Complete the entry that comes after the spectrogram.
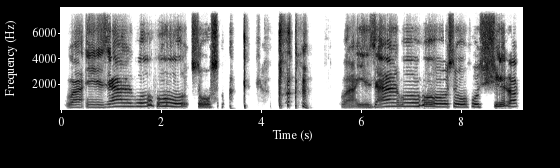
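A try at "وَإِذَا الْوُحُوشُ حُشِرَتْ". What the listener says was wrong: Baik, tapi shinnya nggak boleh tasydid, Nek. Bukan husyirat. Husyirat. Husyirat.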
